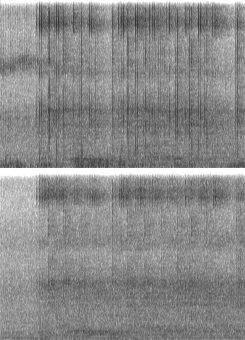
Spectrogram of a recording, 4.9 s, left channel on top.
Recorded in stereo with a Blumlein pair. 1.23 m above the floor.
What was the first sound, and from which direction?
A bell, 45° left.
